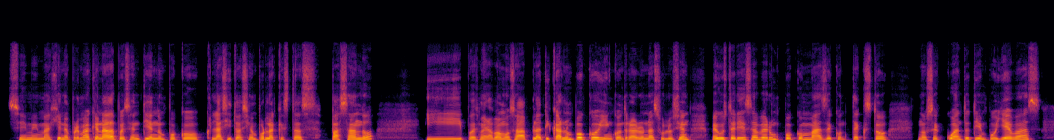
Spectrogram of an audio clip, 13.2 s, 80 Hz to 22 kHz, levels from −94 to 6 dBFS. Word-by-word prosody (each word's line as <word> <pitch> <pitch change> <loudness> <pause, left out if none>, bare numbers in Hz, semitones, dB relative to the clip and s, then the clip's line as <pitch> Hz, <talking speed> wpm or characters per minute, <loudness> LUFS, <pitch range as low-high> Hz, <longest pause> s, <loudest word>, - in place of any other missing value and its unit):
Sí, 220 -2 -2
me 215 - -2
imagino. 195 +1 -1
Primero 280 +13 0
que 220 - +2
nada, 200 +4 +6
pues, 190 -1 -2
entiendo 190 +2 0
un 195 - -8
poco 190 0 -2
la 180 0 +2
situación 185 0 -4
por 230 - 0
la 195 -2 +3
que 180 - -9
estás 185 +1 -5
pasando. 200 - +1 0.6
Y 185 -1 -3
pues 185 -2 -1
mira, 165 -3 -1
vamos 190 +3 0
a 170 -3 +2
platicarlo 205 +4 +3
un 250 - 0
poco 260 0 +6
y 240 - 0
encontrar 180 -1 -1
una 195 0 +1
solución. 190 +5 -2 0.2
Me 220 - +5
gustaría 225 +1 +3
saber 260 -2 +2
un 250 -2 -2
poco 220 -1 0
más 200 -3 +1
de 210 +1 -1
contexto. 195 +5 -4 0.3
No 190 +2 -5
sé, 195 0 -4
cuánto 225 +2 +1
tiempo 200 -4 -2
llevas, 240 +8 +1
195 Hz, 190 wpm, -22 LUFS, 185-225 Hz, 0.6 s, nada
